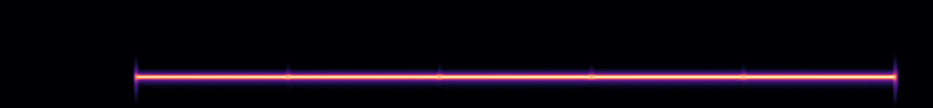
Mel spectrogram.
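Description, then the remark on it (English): A recorder's low-battery warning tone as its brand-new Panasonic batteries run low after five minutes: one steady, high electronic beep held for about three seconds, with faint regular pulses in it, loud with nothing else around it. “The batteries just went off and they're now saying they're low.”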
